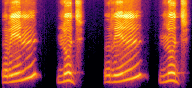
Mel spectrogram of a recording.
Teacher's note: اب لام ہو گیا رل کے ساتھ، پھر لام پیش جیم پہ تشدید ہے، جیم سے ملائیں گے، لام کو جیم کے ساتھ، پہلے را کو لام کے ساتھ ملایا، دوبارہ لام کو اپنی حرکت کے ساتھ پڑھ کر جیم کے ساتھ ملایا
